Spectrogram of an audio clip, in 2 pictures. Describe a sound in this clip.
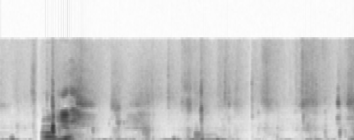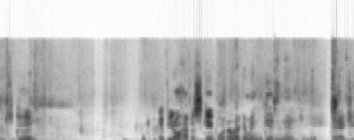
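A boy talks with animation very close to the microphone.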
